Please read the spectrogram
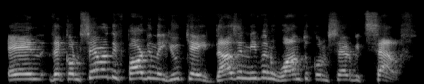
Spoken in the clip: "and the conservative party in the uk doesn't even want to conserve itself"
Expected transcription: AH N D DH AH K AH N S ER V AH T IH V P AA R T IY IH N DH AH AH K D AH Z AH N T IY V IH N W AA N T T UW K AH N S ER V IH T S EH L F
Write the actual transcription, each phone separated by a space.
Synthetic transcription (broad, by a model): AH N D DH AH K AH N S ER V AH T IH V P AA R T IY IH N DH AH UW K D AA Z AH N T IY V IH N W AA N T T UW K AH N S ER V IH T S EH L F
